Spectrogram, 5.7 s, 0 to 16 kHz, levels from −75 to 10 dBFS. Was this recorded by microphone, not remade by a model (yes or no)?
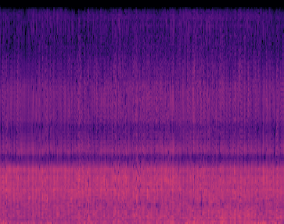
no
